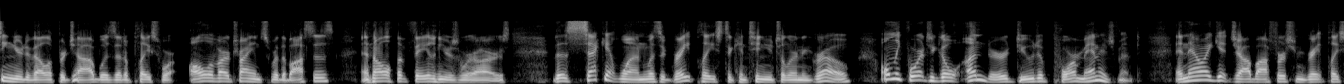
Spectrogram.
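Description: No technical faults can be heard in this speech. It has passed through a working call path whose codec leaves nothing above 8 kHz, which fits wideband G.722.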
